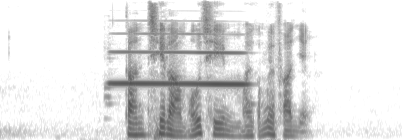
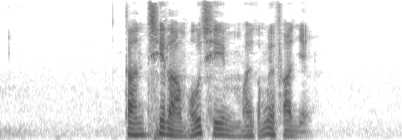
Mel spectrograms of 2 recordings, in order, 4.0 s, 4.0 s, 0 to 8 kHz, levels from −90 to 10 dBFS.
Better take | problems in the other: second | background sound (Wind instrument, woodwind instrument); 4 dB above the speech

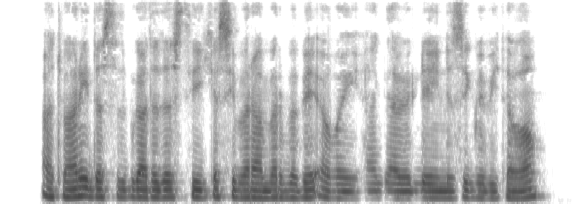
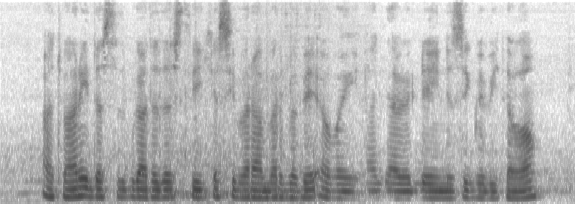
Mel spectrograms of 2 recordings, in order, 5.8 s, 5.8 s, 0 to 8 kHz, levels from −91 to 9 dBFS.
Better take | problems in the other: first | background sound (Vehicle); 16 dB below the speech

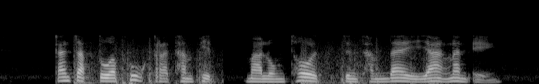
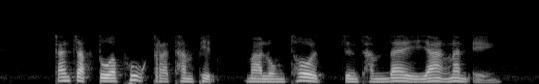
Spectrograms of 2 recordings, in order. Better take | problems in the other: second | background sound (Thunder); 15 dB below the speech

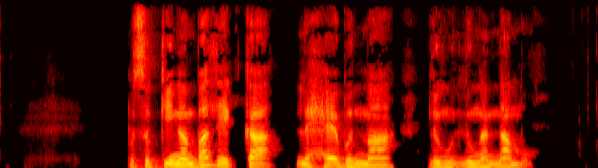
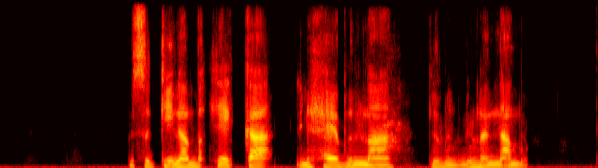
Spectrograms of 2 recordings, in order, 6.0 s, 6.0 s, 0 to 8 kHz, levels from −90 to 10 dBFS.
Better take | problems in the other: first | noise reduction (neural diffusion model UNIVERSE++)

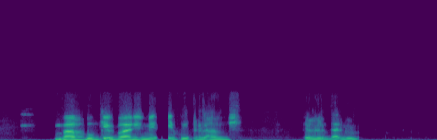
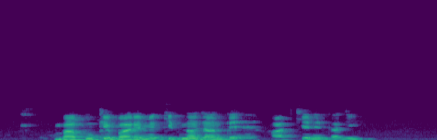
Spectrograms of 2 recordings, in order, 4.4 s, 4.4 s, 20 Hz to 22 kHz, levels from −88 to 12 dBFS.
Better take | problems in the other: second | noise reduction (neural diffusion model UNIVERSE++)

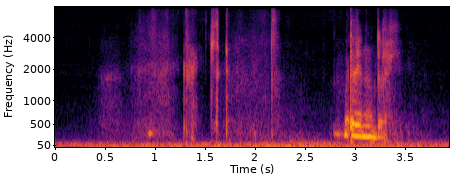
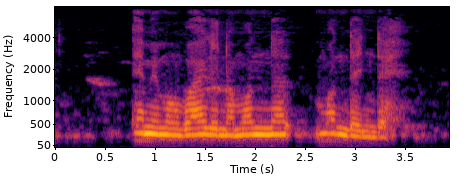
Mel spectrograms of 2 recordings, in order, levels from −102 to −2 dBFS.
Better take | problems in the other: second | noise reduction (neural diffusion model UNIVERSE++)

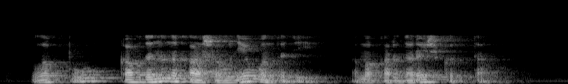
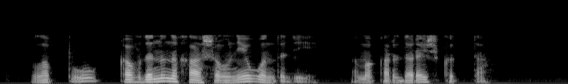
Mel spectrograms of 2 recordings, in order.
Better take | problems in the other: second | room echo; dies away in 0.8 s

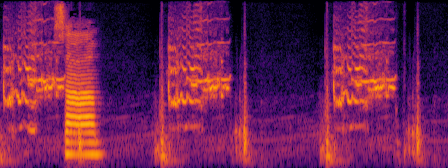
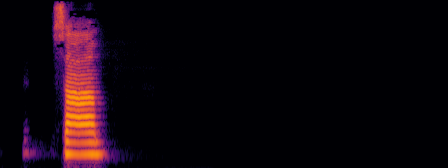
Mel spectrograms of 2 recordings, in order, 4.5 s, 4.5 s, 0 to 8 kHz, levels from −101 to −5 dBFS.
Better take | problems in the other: second | background sound (Car); as loud as the speech

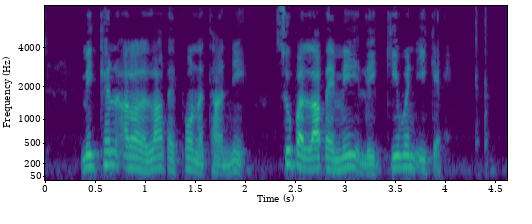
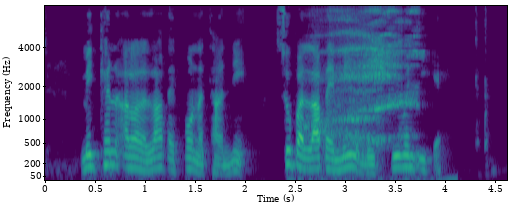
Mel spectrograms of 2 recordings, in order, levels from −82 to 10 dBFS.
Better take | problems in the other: first | noise reduction (classical method log-MMSE)

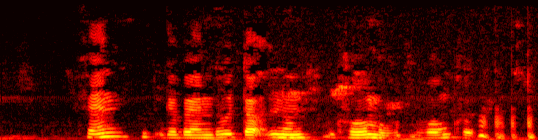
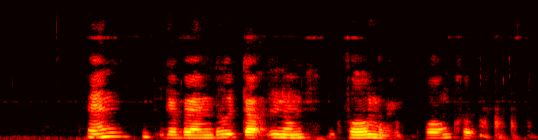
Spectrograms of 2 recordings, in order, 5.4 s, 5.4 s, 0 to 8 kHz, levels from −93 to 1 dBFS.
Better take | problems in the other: first | noise reduction (neural mask model DeepFilterNet 3)

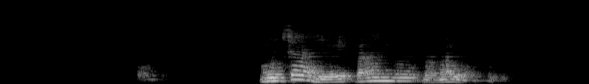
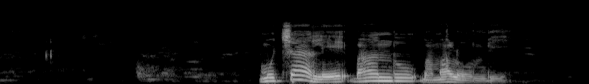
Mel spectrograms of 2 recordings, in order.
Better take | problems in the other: second | noise reduction (neural mask model DeepFilterNet 3)

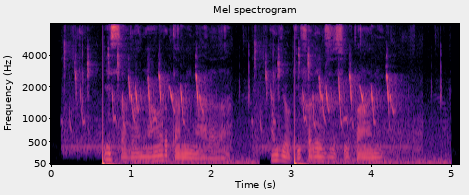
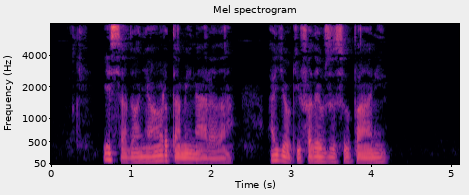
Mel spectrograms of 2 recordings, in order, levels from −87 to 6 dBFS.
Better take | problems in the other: second | background sound (Bird + Dog); as loud as the speech

